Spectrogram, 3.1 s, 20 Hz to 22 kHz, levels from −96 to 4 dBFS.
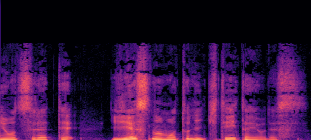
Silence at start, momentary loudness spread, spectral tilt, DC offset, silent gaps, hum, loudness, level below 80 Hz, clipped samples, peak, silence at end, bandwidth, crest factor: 0 s; 14 LU; -5.5 dB/octave; under 0.1%; none; none; -20 LUFS; -46 dBFS; under 0.1%; -4 dBFS; 0.15 s; 14.5 kHz; 16 dB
